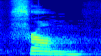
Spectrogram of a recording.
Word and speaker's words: from: As palavras em inglês, quando elas têm um final em M, você precisa pronunciar esse M. Então, você tem que assim bater um lábio no outro e dizer assim, ó, from, tá?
